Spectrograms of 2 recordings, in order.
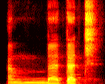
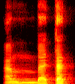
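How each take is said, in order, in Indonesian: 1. Konsonan akhirnya berbunyi seperti ch. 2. Konsonan akhirnya adalah t dengan udara yang dilepas. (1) "Itu bukan makhraj ta, ya, karena makhraj ta bukan c" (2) "tapi t. T yang keluar angin"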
